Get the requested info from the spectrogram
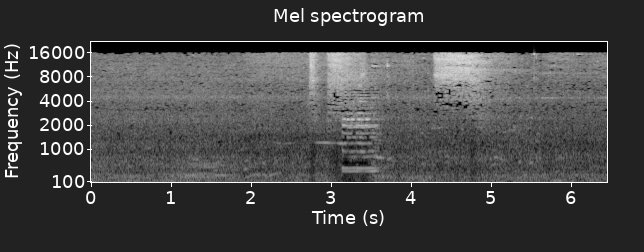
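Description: Bus horn giving one short toot about three seconds in, over the steady low rumble of bus engines. A brief hiss of air follows about a second later.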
